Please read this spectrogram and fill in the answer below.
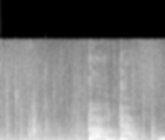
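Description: A person coughing, two sharp coughs in quick succession about a second and a half in.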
